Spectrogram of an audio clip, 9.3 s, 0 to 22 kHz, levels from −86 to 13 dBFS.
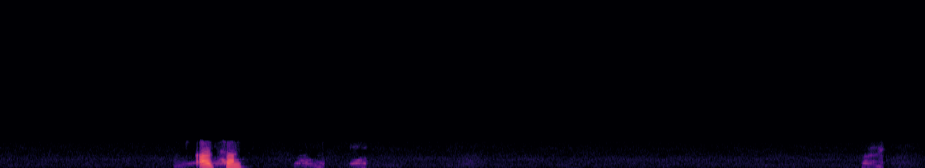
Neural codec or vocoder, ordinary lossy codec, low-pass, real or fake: none; none; 3.6 kHz; real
